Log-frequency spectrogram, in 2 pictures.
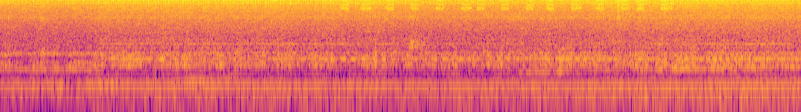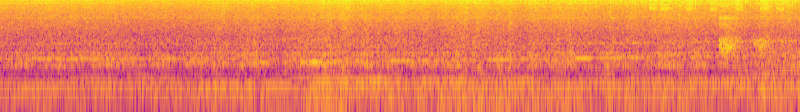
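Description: An electric motor whines, rising in pitch as the train gathers speed.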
